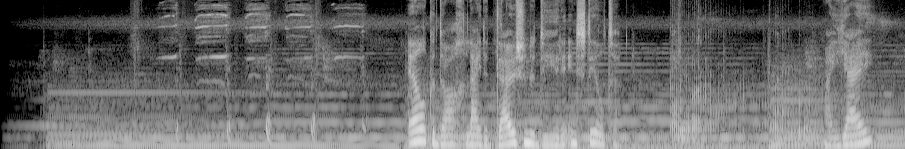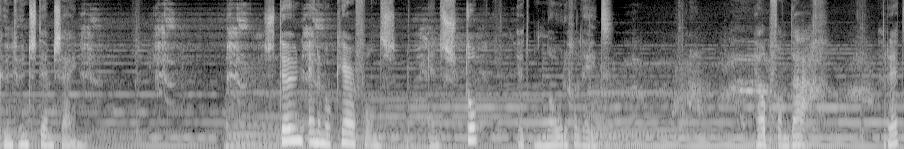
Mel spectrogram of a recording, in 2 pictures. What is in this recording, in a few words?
voice over; Animal care fonds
